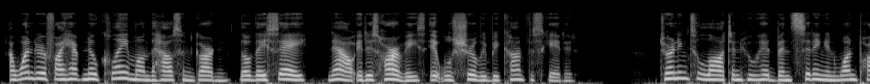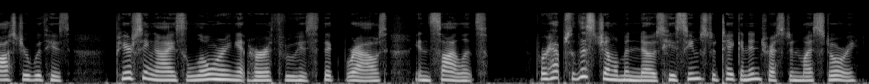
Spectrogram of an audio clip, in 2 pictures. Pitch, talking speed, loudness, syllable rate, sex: 210 Hz, 205 wpm, -19 LUFS, 5.8 syllables/s, female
